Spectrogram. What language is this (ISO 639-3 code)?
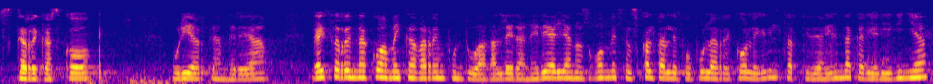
eus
